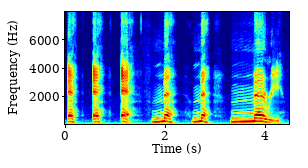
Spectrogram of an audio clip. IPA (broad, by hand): ɛ ɛ ɛ mɛ mɛ mɛri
